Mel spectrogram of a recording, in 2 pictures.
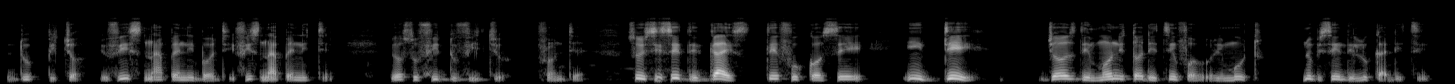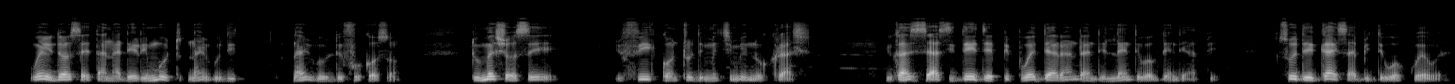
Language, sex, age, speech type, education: Nigerian Pidgin, male, 30-45, spontaneous, tertiary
